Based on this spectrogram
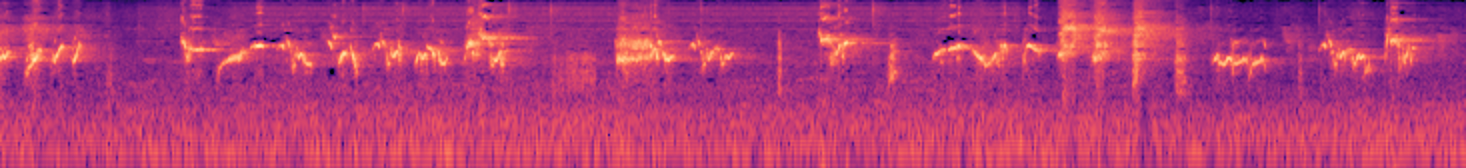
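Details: Budgerigars chattering in quick, scratchy warbled phrases with short whistled twitters, delivered in repeated bursts separated by brief pauses.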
